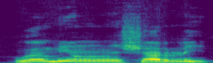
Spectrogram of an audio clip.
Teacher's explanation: di sini ada lagi nun sukun bertemu shin, mendengun.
